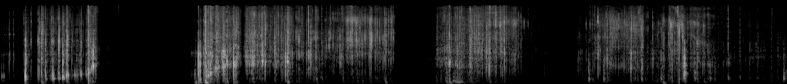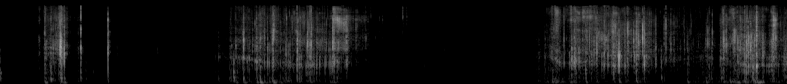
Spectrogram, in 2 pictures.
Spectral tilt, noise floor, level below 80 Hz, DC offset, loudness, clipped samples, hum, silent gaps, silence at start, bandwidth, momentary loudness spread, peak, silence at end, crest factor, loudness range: 0 dB/octave; -74 dBFS; -66 dBFS; under 0.1%; -28 LUFS; under 0.1%; none; 1.58-1.84 s, 3.98-4.10 s, 5.48-5.77 s, 7.92-8.25 s, 9.54-9.94 s, 12.68-13.03 s; 0 s; 17 kHz; 16 LU; -2 dBFS; 0 s; 32 dB; 8 LU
